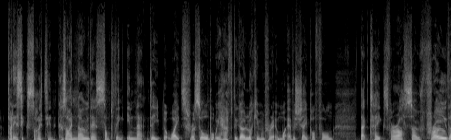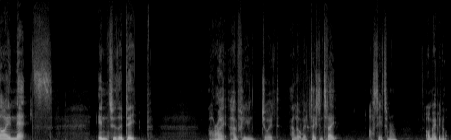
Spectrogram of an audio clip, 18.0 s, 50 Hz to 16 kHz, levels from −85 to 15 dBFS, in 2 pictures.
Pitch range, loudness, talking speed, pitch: 110-140 Hz, -27 LUFS, 185 wpm, 120 Hz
